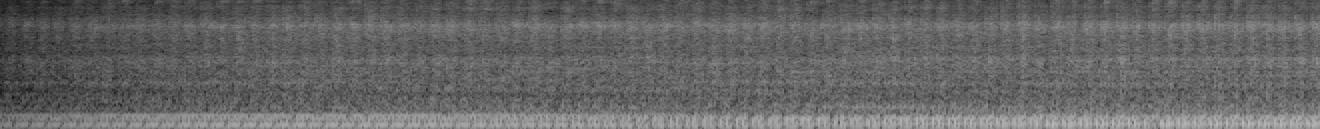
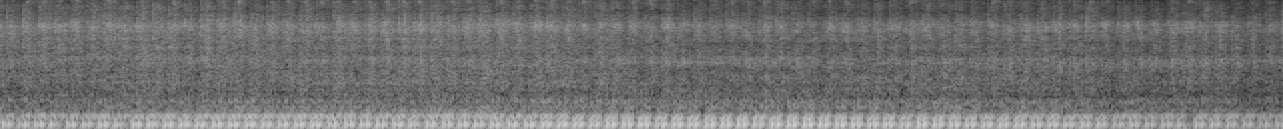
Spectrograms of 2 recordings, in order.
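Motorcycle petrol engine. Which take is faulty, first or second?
first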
